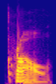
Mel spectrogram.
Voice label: "kraal", American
